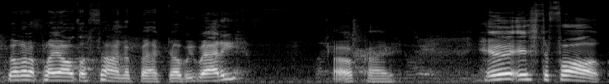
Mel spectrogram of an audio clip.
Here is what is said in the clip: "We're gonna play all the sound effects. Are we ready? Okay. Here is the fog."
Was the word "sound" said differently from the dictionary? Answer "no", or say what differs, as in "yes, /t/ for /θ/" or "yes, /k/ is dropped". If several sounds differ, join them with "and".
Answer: yes, /d/ is dropped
